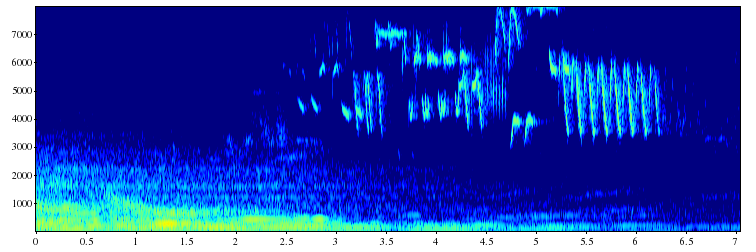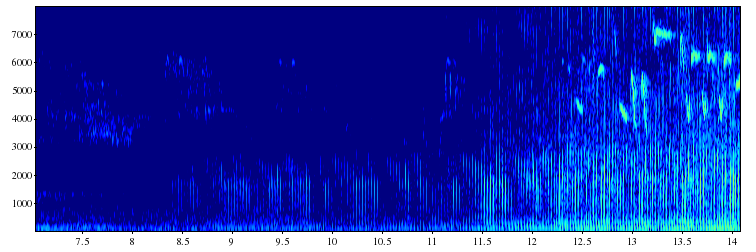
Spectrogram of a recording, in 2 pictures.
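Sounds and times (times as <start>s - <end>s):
soft music: 0.0s - 5.2s
songbird chirping and trilling: 0.0s - 9.0s, 12.4s - 14.0s.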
